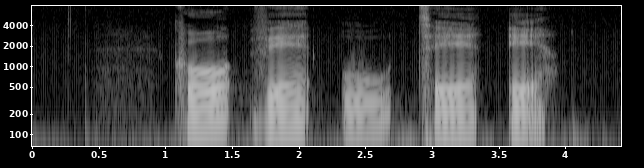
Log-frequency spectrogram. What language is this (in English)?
Norwegian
